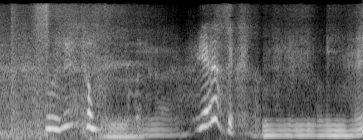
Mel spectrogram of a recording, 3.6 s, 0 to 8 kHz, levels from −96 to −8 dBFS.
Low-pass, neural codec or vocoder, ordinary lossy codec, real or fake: 7.2 kHz; codec, 16 kHz in and 24 kHz out, 0.4 kbps, LongCat-Audio-Codec, four codebook decoder; MP3, 48 kbps; fake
